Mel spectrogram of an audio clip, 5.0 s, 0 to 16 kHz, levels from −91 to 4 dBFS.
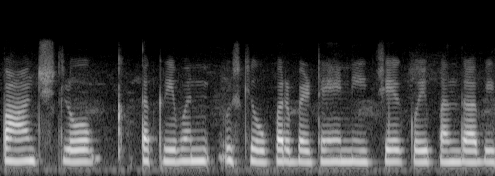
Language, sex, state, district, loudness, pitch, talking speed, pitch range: Hindi, female, Delhi, New Delhi, -18 LUFS, 215 Hz, 135 wpm, 205-220 Hz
